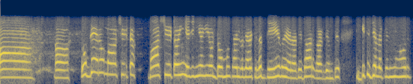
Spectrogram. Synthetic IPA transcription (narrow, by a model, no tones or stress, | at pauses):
ãː | ɦãːt̪oːɡɛːɾoːmaːʃiːʈ | maːʃiːʈoːiːɛ̃ːd͡ʒɪjãːkɪoːɖoːmõːsaːɪlʋəɡɛːɾaːt͡ʃələd̪eːʋəɡɛːɾãːt̪eːd̪ʱaːɾkəʈd̪eʊnd̪e | ɪɡɪt͡ʃʰd͡ʒələkːlɪjãːɦoːɾ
